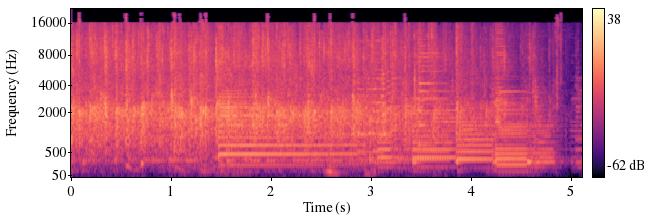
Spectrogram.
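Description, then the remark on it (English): An audience applauds panel guests of a discussion on the fossil fuel economy with steady, dense, continuous clapping, and a few seconds in a stepping melodic music phrase rises over the applause before both cut off at the end. “All right, let's, let's give them a round of applause for the gauntlet of.”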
